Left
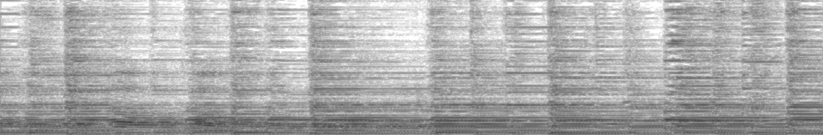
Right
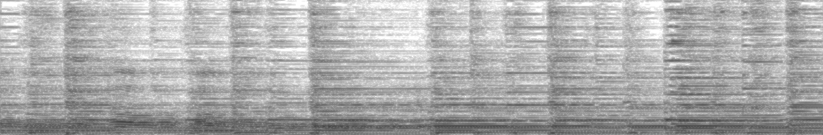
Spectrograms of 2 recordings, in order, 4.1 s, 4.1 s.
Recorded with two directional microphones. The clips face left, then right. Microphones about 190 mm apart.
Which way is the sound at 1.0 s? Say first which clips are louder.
Right 1 dB; 10° right (ahead or behind).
